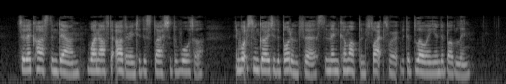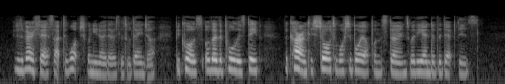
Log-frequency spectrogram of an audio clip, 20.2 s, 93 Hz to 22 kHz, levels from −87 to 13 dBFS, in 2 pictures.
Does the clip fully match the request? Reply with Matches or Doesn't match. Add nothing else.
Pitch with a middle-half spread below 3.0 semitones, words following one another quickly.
Matches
